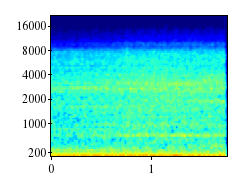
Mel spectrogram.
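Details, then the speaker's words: 2004 Infiniti G35X VQ35DE V6 idling after PCV valve replacement, not yet fully warmed: smooth, even, quiet low hum with no hiss or knock; the earlier on-off noise is gone. "She's nice and quiet. JDM motor. Should last me a while."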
